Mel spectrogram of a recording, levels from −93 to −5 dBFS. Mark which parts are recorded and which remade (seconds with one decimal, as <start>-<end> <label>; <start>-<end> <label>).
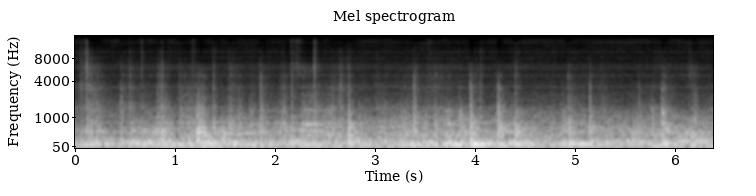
0.0-6.4 remade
